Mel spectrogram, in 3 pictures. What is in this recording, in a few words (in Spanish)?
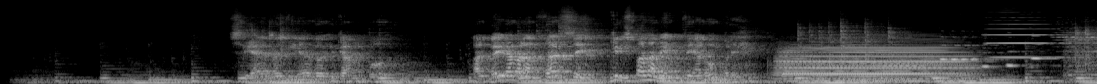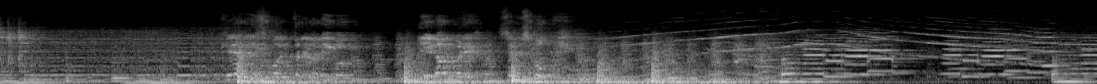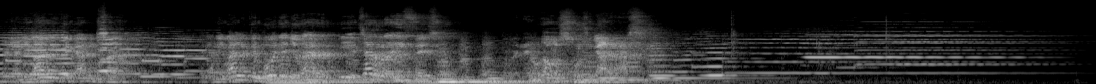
Narrador; El hombre acecha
